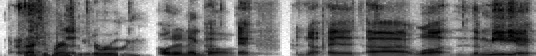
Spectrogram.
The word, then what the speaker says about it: Odenigbo: parents they would give me a very different pronunciation how did oh no my eyes was off okay he said odenigbo and I'm like oh okay alright but obviously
